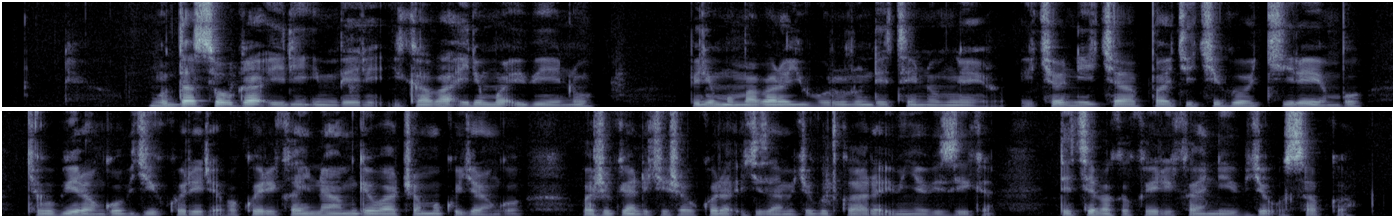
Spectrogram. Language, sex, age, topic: Kinyarwanda, female, 25-35, government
